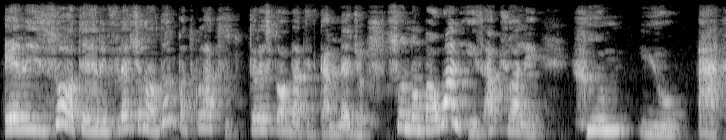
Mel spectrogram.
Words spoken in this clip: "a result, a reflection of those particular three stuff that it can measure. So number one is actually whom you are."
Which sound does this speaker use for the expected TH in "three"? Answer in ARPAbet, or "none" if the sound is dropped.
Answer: T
